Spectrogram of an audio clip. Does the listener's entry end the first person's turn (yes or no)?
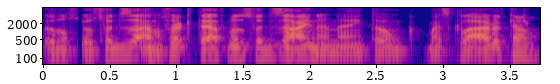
no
